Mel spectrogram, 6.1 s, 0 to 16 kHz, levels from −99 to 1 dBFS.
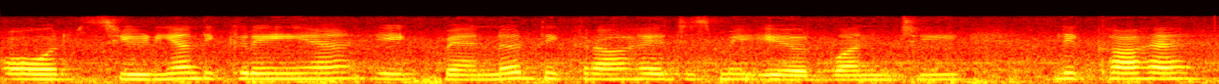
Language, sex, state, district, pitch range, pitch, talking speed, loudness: Hindi, female, Punjab, Pathankot, 205-245 Hz, 225 Hz, 155 wpm, -17 LUFS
